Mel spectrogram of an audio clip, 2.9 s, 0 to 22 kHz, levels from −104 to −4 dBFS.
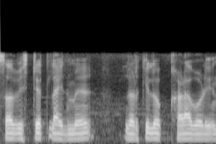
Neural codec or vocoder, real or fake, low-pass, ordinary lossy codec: none; real; 5.4 kHz; Opus, 64 kbps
